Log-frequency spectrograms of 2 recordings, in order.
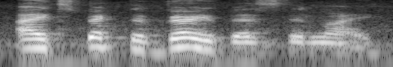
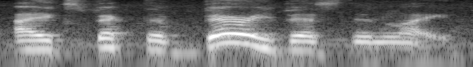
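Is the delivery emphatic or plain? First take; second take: plain; emphatic. First: It is recited plainly, without special conviction. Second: It is recited emphatically, with strong conviction.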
